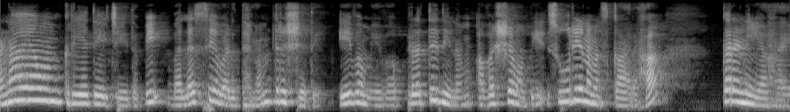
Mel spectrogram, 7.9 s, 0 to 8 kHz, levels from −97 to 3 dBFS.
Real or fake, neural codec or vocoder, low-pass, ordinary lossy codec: fake; vocoder, 24 kHz, 100 mel bands, Vocos; 7.2 kHz; none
